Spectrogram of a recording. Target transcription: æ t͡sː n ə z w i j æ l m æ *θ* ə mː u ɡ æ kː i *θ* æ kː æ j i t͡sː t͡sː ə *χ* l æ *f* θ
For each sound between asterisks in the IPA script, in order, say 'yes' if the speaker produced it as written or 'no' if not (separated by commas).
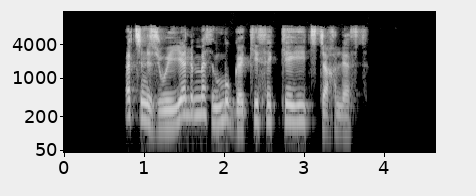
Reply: yes, yes, yes, yes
